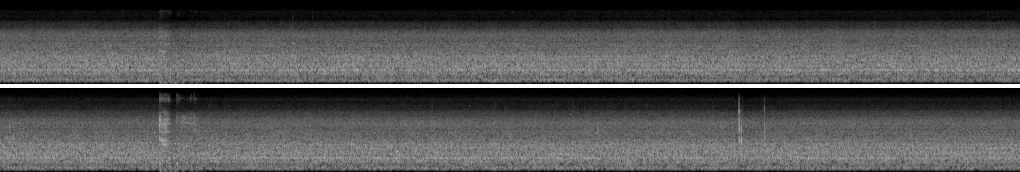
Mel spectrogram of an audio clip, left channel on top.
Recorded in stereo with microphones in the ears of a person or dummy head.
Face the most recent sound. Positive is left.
turn(degrees=-35)  # may be behind; listen again after turning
